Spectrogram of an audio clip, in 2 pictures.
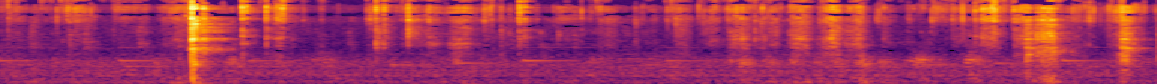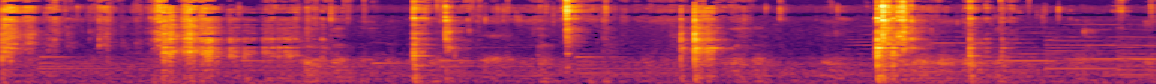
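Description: Knife and fork clinking and scraping against a ceramic plate while cutting up pieces of cooked pork: scattered sharp clinks, the loudest about a second in.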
